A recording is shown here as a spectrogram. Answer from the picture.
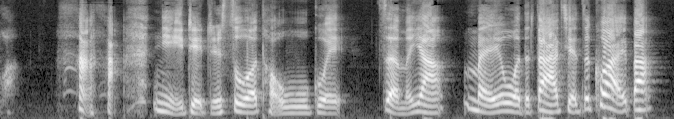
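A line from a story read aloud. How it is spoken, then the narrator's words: Hearty mocking laughter. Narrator (Chinese): 蝎子哈哈大笑着说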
